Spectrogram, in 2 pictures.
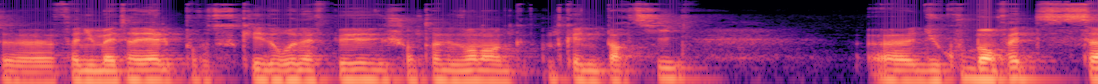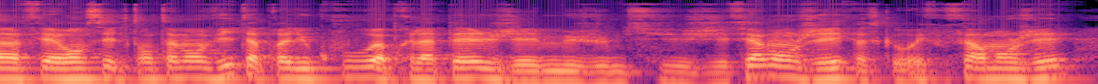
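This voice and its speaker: A man's voice: mid-range voice, a little mellow. Young man vlogging with a head cold. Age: young adult. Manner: rambling, many fillers and restarts. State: congested with a cold. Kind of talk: casual vlog diary. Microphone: phone held facing him.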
